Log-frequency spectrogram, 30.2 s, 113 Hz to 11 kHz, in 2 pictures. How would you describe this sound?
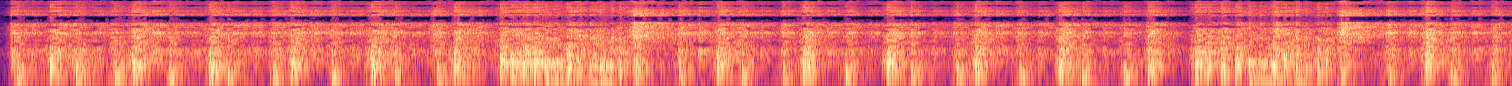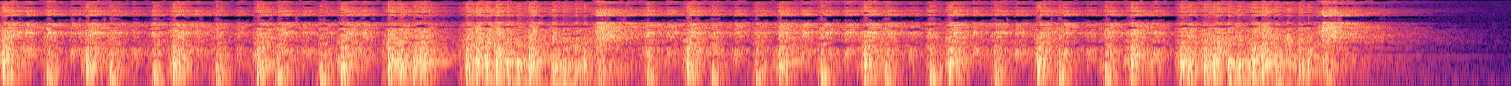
REKiddrums3Elements
3rd unedited clip with faster tempo drum beat same kid...
beat, dirty, drum, lofi, loop, percussion, roll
